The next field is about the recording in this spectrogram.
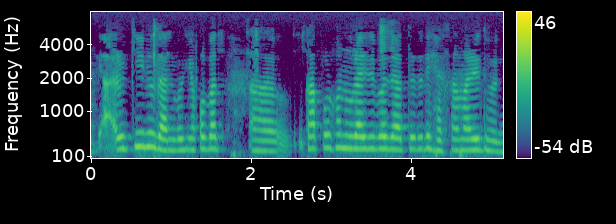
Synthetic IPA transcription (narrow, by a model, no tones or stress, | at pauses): a̰ɹukinuzanbɔɦiakɔbat | kapuɹkʰɔnuɹajzibɔzatɛzodiɦɛsamaɹidʱɔɹd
